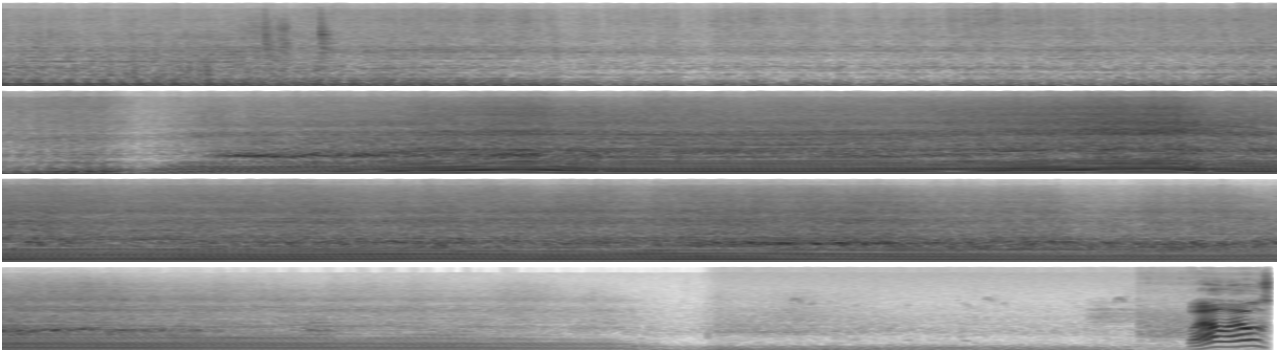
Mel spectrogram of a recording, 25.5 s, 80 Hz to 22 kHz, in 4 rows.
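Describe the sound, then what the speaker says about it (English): A 1972 K5 Blazer's engine idles, then revs hard and holds loud and sustained through a smoky burnout on old Goodyear tires, rising and falling in pitch for about fifteen seconds before cutting back; people's voices mix in underneath. "He's been putting off doing its first big smoky burnout so we could video it"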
